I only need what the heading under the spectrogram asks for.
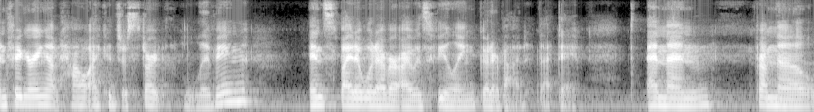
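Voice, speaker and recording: This woman has a bright, sharp tone and a medium pitch. She talks at a moderate pace. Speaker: vlogger sharing illness experience. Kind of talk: personal vlog talk to camera.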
